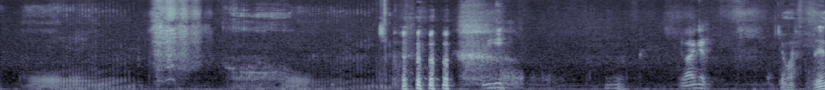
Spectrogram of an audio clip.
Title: Dog Snore exorcist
